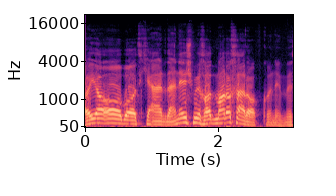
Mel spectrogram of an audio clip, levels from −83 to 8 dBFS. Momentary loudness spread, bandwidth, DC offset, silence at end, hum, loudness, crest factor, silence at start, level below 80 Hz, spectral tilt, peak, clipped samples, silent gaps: 7 LU; 13 kHz; under 0.1%; 0 s; none; -8 LUFS; 8 dB; 0 s; -32 dBFS; -7 dB/octave; 0 dBFS; under 0.1%; none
